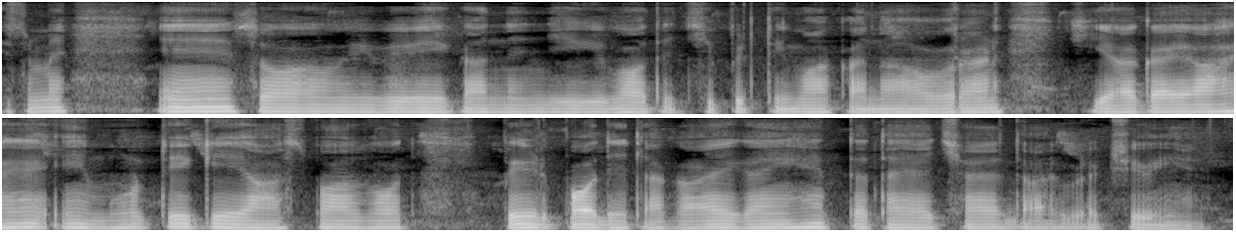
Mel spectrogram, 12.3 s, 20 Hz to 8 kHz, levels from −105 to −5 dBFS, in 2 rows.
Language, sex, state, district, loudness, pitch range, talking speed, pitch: Hindi, male, Chhattisgarh, Kabirdham, -28 LUFS, 90-95 Hz, 135 wpm, 90 Hz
